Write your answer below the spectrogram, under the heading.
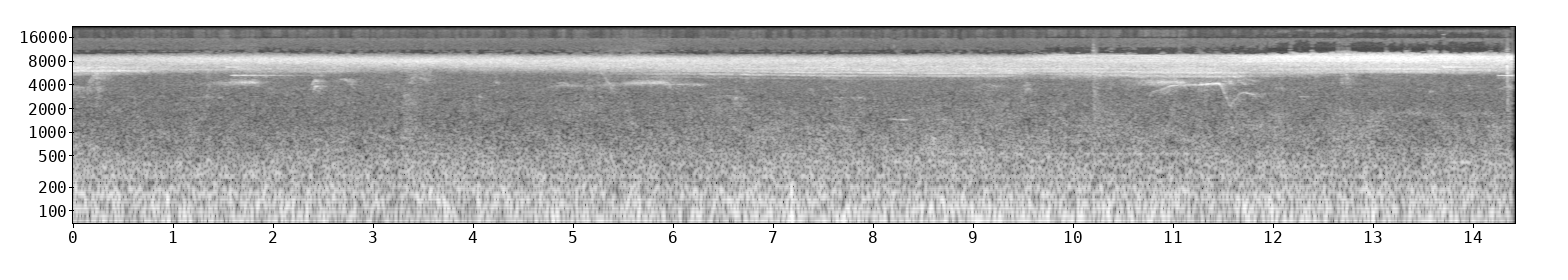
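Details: July cicada chorus from a high vantage point above Fukuoka city, Japan: an unbroken shrill buzz sustained throughout, with constant wind roar filling the low end.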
